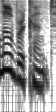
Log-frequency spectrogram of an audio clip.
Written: lubricant

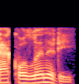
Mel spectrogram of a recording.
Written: aquilinity

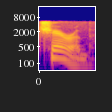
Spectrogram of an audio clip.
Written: cherub

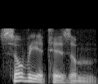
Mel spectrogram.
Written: sovietism

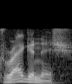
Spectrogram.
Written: dragonish

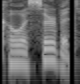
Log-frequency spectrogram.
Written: coacervate

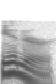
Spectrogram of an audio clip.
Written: inner

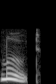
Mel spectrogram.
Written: moot

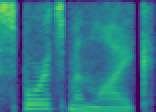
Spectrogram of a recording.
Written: sportsmanlike

